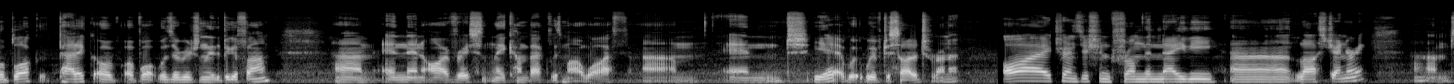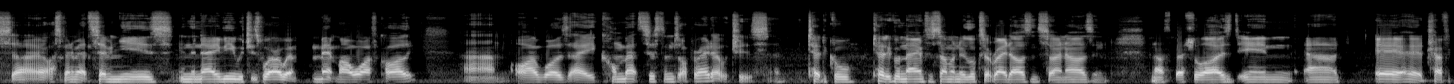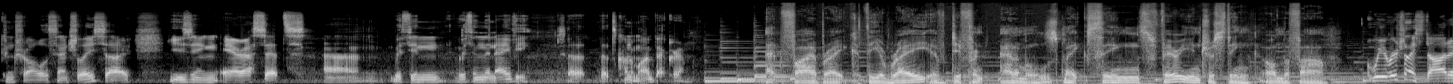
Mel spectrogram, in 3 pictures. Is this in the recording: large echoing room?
no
